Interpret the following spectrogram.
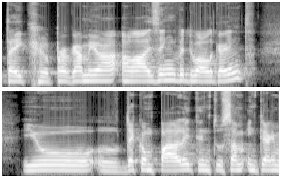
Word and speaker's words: Valgrind: It should actually be pronounced Valgrind because it's a name that predates English language. It's from Norse mythology.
